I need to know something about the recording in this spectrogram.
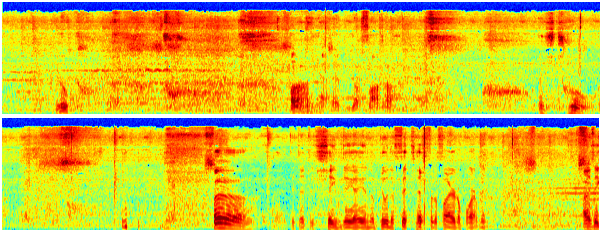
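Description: A man speaks close by, muffled through a face mask.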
